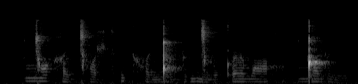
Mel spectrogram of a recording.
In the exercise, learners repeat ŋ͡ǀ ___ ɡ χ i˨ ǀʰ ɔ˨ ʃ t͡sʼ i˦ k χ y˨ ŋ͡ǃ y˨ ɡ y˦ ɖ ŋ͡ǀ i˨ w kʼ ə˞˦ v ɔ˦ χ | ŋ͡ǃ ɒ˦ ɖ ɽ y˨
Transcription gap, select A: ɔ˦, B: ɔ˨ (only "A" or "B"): A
